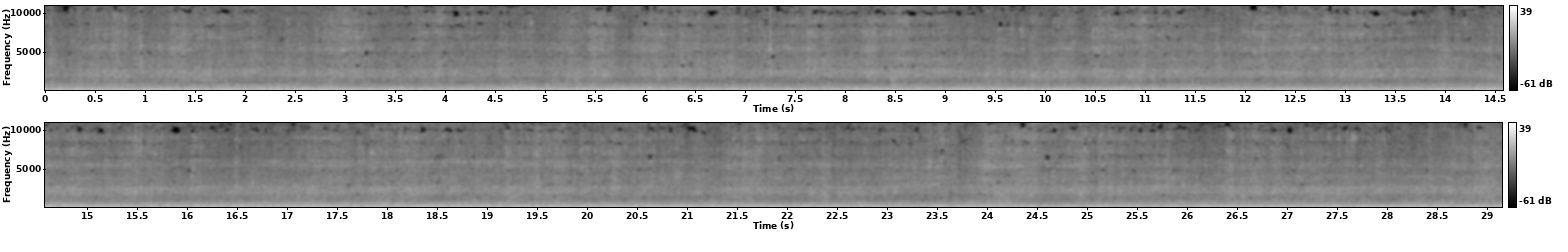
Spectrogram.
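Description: A train running past on the rails: a steady, loud rumble of wheels on track with some wheel squeal and rail clatter that keeps up without a break.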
